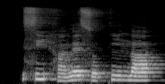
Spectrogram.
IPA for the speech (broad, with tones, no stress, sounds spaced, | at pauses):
s i˧ h ã˨ l ɛ˧ s o˨ k ĩ˧ n a˧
